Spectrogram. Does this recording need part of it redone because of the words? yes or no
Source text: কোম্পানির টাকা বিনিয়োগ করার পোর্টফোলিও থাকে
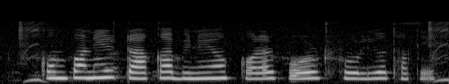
no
